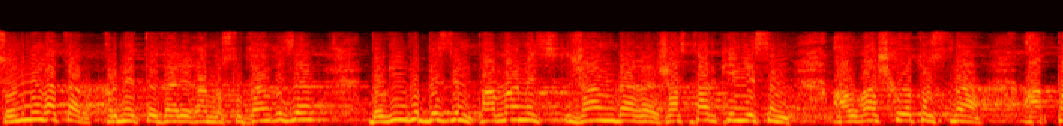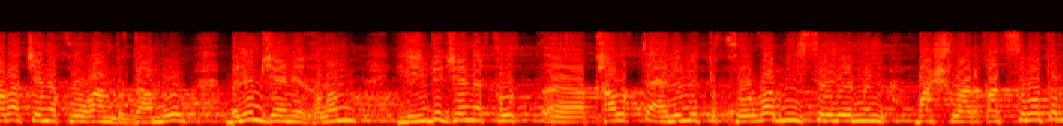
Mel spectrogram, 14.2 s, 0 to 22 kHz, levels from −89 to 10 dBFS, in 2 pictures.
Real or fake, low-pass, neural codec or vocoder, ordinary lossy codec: real; none; none; none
